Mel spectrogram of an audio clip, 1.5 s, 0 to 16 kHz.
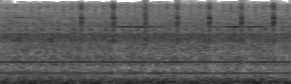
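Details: Mazda 3 with long-standing misfire despite new spark plugs, fuel filter and fuel pump: rough idle with sharp crackling snap about six times a second, consistent with a cracked, leaking ignition coil arcing and misfiring.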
